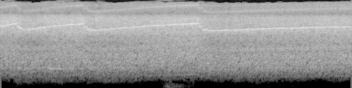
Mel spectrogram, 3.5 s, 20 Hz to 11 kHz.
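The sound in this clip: A car engine in a racing video game cruising at 210 km/h makes a steady, high, whining drone that stays constant throughout, stepping slightly down in pitch once midway.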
